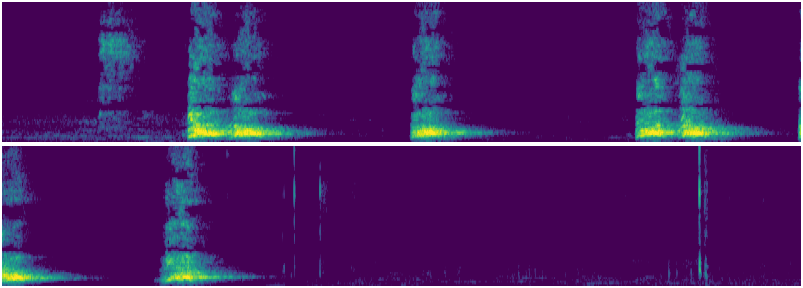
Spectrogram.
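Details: Boston Terrier barking at a vacuum cleaner indoors, recorded on a phone: six sharp, high barks, some doubled, spaced about a second apart, then quiet with faint clicks.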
